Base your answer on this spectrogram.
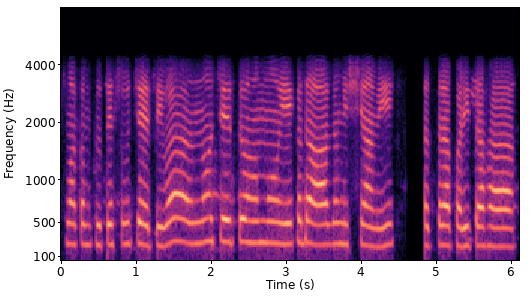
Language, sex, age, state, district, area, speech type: Sanskrit, female, 45-60, Karnataka, Bangalore Urban, urban, conversation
